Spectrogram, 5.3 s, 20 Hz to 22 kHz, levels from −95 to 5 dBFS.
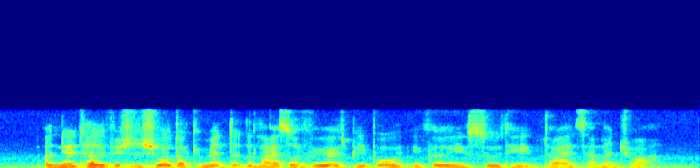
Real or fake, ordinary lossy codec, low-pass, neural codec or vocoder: real; none; none; none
